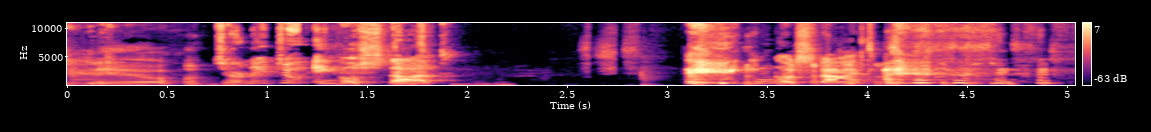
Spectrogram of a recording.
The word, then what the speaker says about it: Ingolstadt: Ingolstadt. I'm actually not sure if that's how you say it. That's how you pronounce it. That was really good. Hell yeah. That's how it's pronounced in the audiobook.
